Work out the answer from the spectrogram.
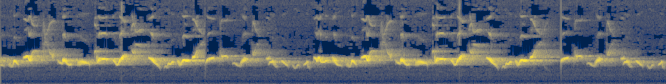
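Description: A songbird singing a continuous stream of quick chirps and warbled notes that slide up and down in pitch.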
